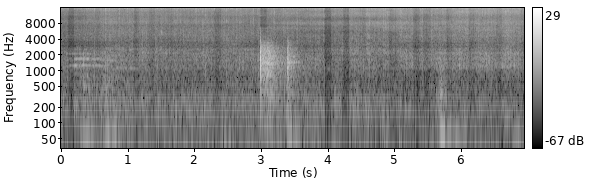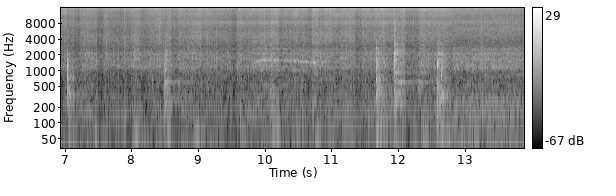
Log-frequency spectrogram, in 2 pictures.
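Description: Chicken, onion and capsicum frying in oil in a pan, a steady sizzle, while being stirred. A spatula knocks against the pan several times, near three seconds in, around six and seven seconds, and twice near twelve seconds.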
